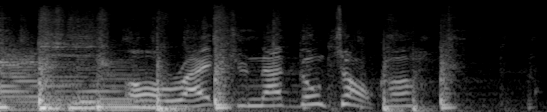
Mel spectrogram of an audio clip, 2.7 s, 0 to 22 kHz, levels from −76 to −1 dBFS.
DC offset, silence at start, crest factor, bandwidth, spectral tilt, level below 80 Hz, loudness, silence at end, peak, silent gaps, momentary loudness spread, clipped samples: under 0.1%; 0 s; 18 dB; 18 kHz; -7 dB/octave; -44 dBFS; -27 LUFS; 0.45 s; -8 dBFS; none; 10 LU; under 0.1%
